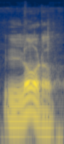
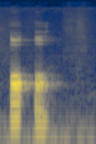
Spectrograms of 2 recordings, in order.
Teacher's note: we would have O, which is back mid.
